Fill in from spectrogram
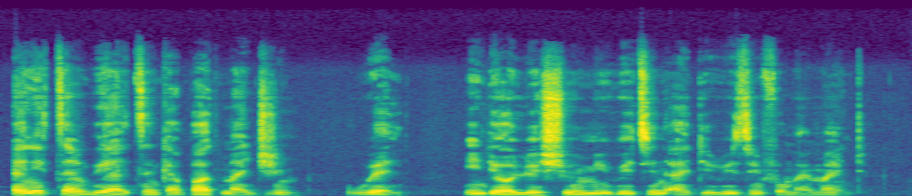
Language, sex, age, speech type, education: Nigerian Pidgin, male, 15-29, spontaneous, tertiary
